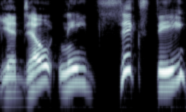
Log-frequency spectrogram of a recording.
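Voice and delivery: voice cracking and breaking on "sixty". Complaining that a game doesn't need so many worlds, speaker's voice cracks. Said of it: "My voice cracked".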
